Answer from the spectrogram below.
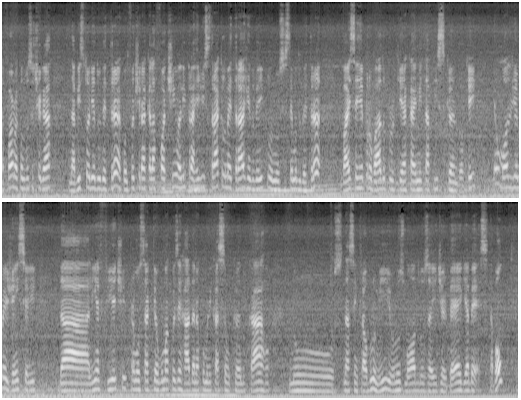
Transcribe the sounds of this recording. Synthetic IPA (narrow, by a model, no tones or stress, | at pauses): ɐfɔɾmɐkwɐ̃d̪ʊvos̬eʃeɡa | nɐbist̪oɾiɐd̪ʊd̪et̪ɾɐ̃kwɐ̃d̪ʊfoɾt͡ʃiɾaɾakɛlɐfɔt͡ʃĩɲʊ̃alipɾɐɦeʒist̪ɾaɾɐkilomet̪ɾaʒẽj̃d̪ʊveikʊlʊnʊsi̥st̪ẽmɐd̪ʊd̪et̪ɾɐ̃ | vajseɾɦepɾovad̪ʊpoɾkeɐkaemit̪apiskɐ̃d̪ʊɔkej | ɛʊ̃mɔd̪ʊlʊd͡ʒɪemeɾʒẽsiɐai | d̪ɐlĩɲɐfiɐt͡ʃɪpɾɐmost̪ɾaɾkɪt̪ẽj̃awɡũmɐkojzɐeɦad̪ɐnɐkomũnikasɐ̃w̃kɐ̃d̪ʊkaɦʊ | nʊ | snɐsẽnt̪ɾawblumionʊzmɔd̪ʊlʊzaid͡ʒɪeɾbɛɡɪabeɛ̰sɪ̥t̪abõw̃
